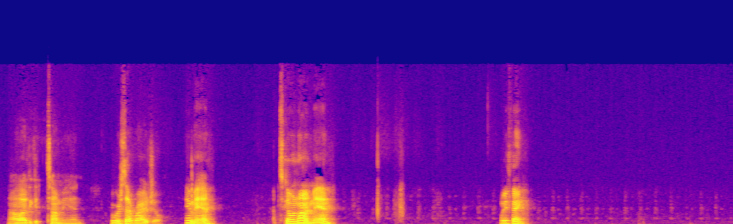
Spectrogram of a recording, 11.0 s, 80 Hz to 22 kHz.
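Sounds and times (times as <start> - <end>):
dog panting: 5.1 - 11.0.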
